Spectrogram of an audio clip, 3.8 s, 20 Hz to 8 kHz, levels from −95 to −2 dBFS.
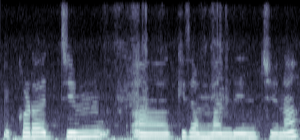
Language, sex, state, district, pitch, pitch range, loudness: Telugu, female, Andhra Pradesh, Sri Satya Sai, 235 Hz, 230-250 Hz, -13 LUFS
